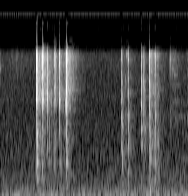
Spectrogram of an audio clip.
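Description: Keys clicking on a computer keyboard while an Excel formula is entered, in two short clusters of quick, close, fairly quiet keystrokes separated by a pause, over a low steady hum.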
